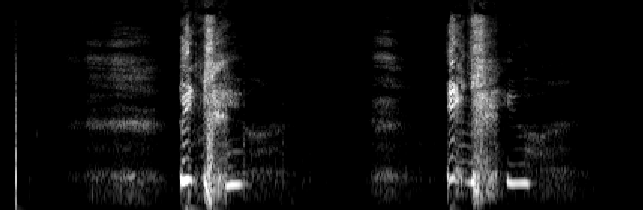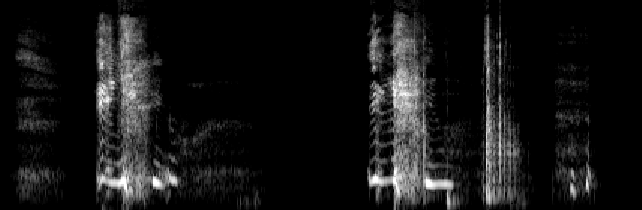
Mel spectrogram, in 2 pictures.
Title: sneezing fits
